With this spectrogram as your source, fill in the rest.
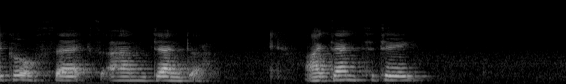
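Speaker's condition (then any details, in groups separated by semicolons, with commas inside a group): Cerebral palsy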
